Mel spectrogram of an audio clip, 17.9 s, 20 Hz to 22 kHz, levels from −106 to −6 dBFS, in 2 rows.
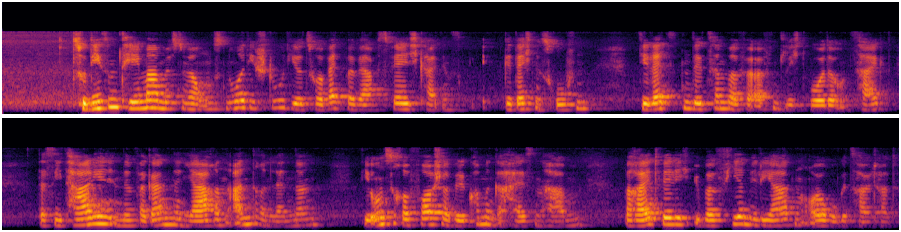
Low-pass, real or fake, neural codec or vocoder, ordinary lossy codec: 7.2 kHz; fake; vocoder, 44.1 kHz, 128 mel bands every 512 samples, BigVGAN v2; none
